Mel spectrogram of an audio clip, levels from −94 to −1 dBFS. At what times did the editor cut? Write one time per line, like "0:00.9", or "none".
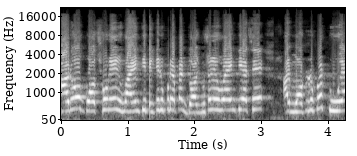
0:01.3
0:03.2

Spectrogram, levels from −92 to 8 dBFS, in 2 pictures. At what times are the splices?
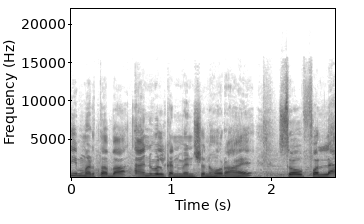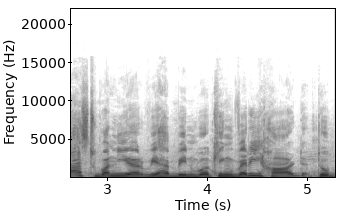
0:02.2

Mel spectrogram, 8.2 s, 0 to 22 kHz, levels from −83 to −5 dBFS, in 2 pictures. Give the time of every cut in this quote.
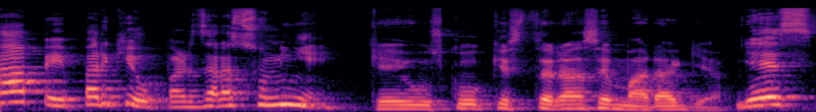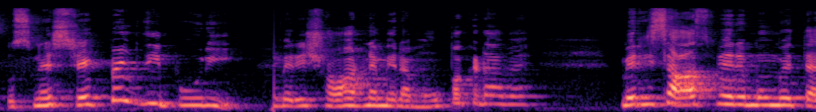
0:01.7
0:05.5

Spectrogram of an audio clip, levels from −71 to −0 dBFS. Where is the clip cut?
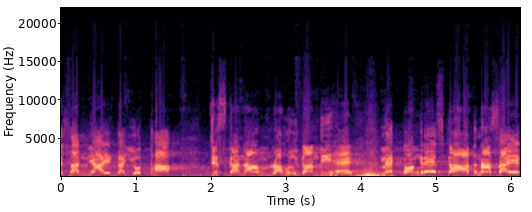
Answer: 0:04.1

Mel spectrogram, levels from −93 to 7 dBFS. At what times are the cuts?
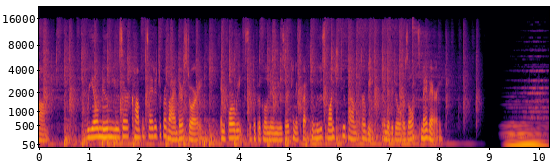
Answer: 0:09.2

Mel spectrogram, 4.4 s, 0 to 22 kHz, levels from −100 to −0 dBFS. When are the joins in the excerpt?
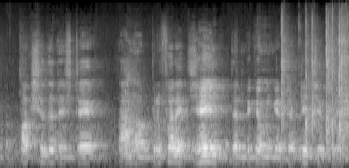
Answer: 0:01.3

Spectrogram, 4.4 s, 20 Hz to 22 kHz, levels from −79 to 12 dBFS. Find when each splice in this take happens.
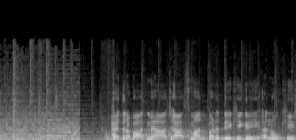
0:01.2

